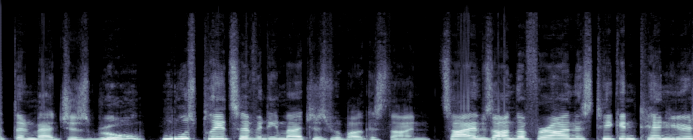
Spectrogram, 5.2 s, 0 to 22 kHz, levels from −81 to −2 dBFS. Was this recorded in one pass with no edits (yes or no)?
no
